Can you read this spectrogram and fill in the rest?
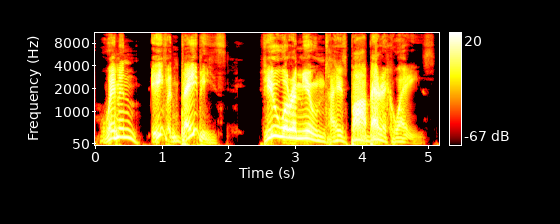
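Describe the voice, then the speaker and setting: A man playing a sinister, boastful old demon in a comic dub, telling tales in a raspy, gravelly, theatrical voice. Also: fairly high pitch, bright, forceful tone, dry recording, studio quality, full character voice. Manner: theatrical, grandiose storytelling. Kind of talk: comic dub villain acting.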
